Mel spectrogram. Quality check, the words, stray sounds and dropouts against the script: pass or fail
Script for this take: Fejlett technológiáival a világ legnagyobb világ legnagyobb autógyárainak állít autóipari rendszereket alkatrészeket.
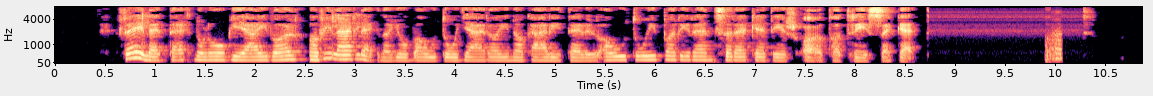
fail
